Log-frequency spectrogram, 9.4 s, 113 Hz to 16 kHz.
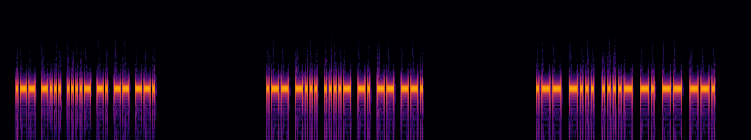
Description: Morse code, heard as a keyed tone, about 40 wpm, 700 Hz. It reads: WB4NMG WB4NMG WB4NMG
